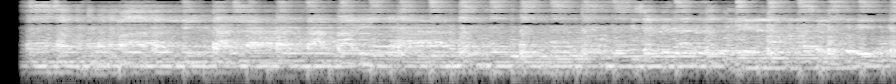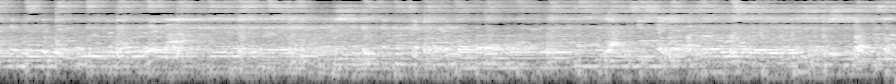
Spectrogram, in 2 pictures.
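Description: Rock music with singing and guitar playing loud and without a break through a car audio system.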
